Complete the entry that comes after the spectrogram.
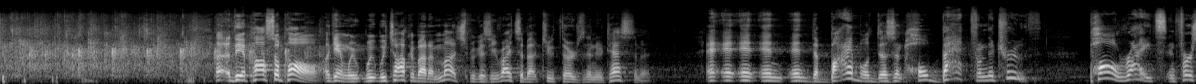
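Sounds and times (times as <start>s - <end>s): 
audience clapping: 0.0s - 3.7s
speech: 2.2s - 11.9s.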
